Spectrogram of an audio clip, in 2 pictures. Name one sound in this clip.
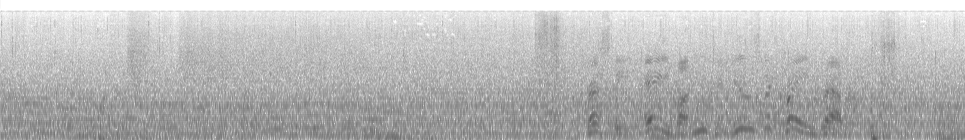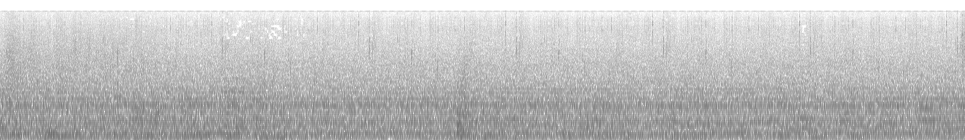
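An engine hums steadily as a heavy work vehicle drives along.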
